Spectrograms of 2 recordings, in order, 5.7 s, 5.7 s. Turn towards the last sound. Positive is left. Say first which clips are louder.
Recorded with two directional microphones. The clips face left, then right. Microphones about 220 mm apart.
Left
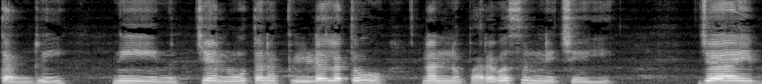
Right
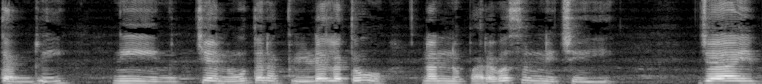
# left 4 dB
turn(degrees=25)  # may be behind; listen again after turning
